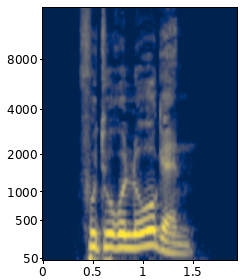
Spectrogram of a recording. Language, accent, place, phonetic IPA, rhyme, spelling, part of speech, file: German, Germany, Berlin, [futuʁoˈloːɡɪn], -oːɡɪn, Futurologin, noun, De-Futurologin.ogg
- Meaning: female futurologist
